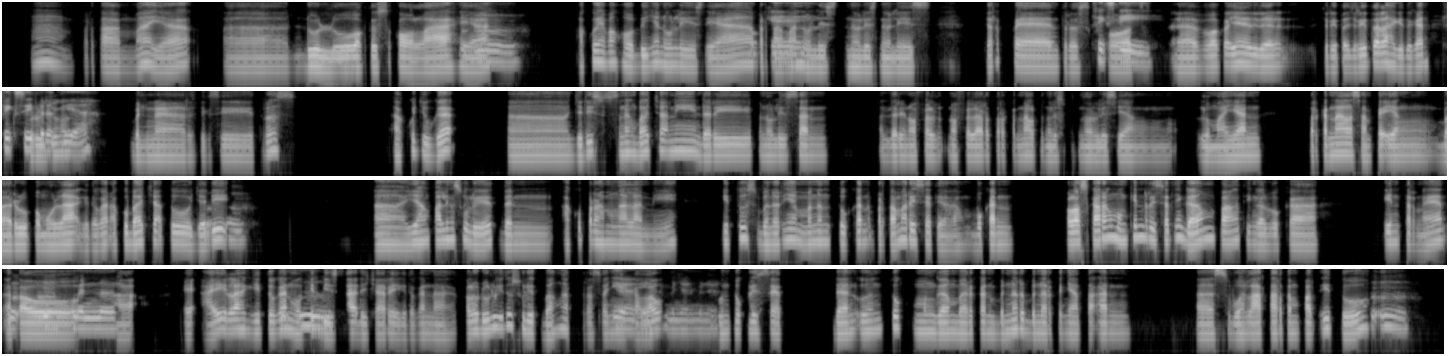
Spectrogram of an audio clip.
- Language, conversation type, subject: Indonesian, podcast, Menurutmu, apa yang membuat sebuah cerita terasa otentik?
- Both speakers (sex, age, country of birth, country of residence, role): female, 45-49, Indonesia, Indonesia, host; male, 30-34, Indonesia, Indonesia, guest
- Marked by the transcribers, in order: in English: "quote"; in English: "A-I"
